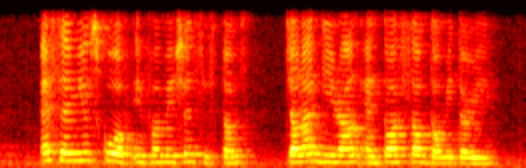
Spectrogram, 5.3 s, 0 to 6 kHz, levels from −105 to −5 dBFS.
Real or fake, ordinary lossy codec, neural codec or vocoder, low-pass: real; none; none; 5.4 kHz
